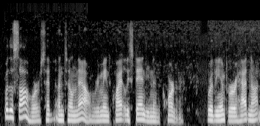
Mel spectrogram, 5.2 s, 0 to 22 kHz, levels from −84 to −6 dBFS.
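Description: Throughout the speech, overdone noise removal is audible. The suppressor pushes individual frequency bands down whenever they approach its noise estimate, taking quieter voice components with them. The background drops and breaks up into twinkling specks.

From 3.99 to 4.15 s, a stretch of about 160 ms, comfort noise takes the place of the background. The real ambience, which sits about 36 dB below the loud passages, gives way to a smoother synthetic noise roughly 5 dB quieter. This is likely Opus discontinuous transmission, with the receiver synthesising noise during the pause.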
